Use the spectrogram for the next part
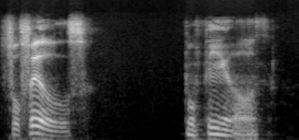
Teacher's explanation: the stress is on the end, and that beginning part is really quick.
